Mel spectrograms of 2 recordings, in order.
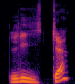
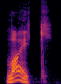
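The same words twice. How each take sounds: First: "Like" as LEE-keh, two syllables with a long ee; "Like" with ee as in cheese and a final eh; Norwegian long I. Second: Said in the usual way. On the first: Shown as a demonstration. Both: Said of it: "Like in the word cheese".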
